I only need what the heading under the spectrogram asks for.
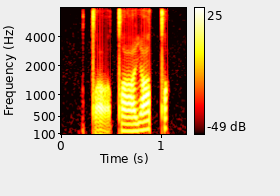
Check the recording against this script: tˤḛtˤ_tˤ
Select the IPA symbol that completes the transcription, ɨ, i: i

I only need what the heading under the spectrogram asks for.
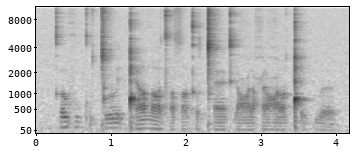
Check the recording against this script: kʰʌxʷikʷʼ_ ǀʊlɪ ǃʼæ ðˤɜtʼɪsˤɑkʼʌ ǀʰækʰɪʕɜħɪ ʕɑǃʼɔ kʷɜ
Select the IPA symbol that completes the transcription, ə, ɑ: ə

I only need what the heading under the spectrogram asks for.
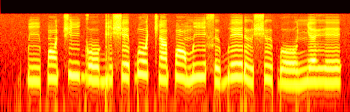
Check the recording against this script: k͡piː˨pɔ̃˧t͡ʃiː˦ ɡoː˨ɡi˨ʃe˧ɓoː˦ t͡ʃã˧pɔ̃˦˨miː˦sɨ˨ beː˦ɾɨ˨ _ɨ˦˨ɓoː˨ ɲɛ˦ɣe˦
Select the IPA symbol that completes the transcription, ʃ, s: ʃ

